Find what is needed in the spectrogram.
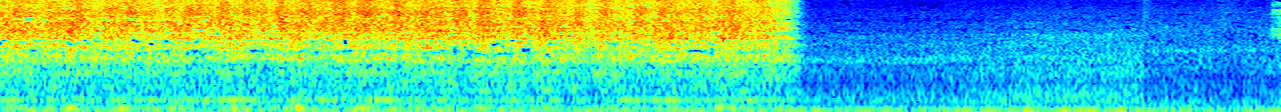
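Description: Metal screen scrubbed by hand back and forth across the skillet's flat metal cooking surface, a loud steady scraping that stops abruptly about five seconds in. A low steady hum runs underneath.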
